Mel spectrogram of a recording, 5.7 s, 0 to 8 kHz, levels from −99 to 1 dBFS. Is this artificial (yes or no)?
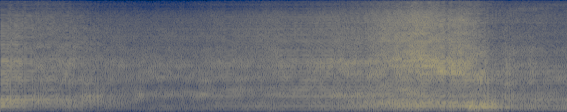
yes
